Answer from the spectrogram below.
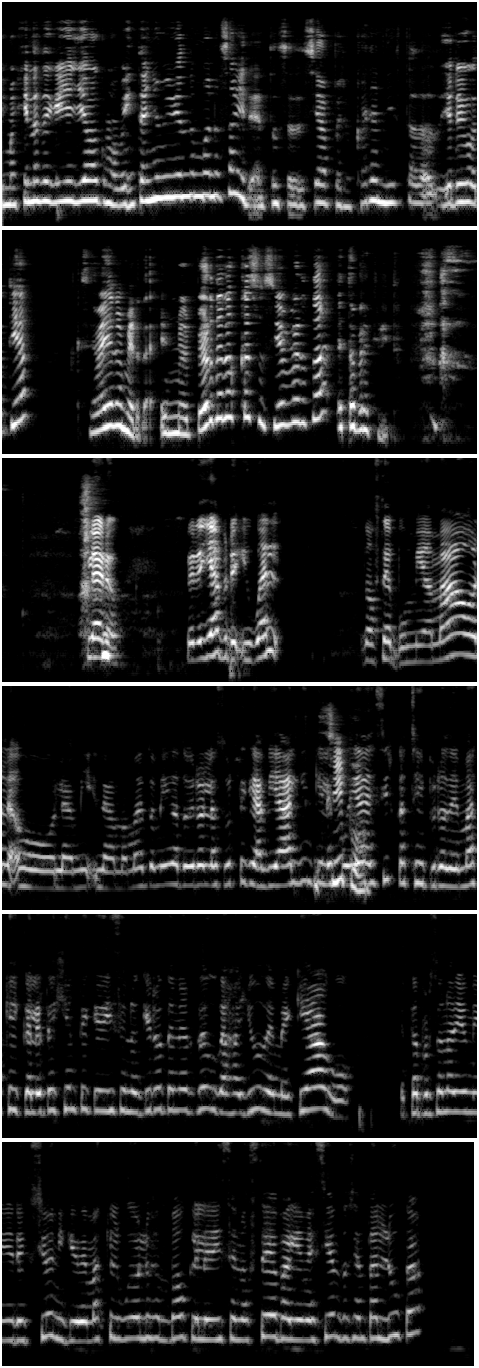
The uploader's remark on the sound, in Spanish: El sonido está como la corneta, fue culpa mía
